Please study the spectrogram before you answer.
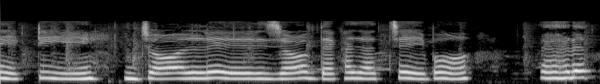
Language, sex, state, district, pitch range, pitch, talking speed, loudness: Bengali, female, West Bengal, Malda, 260-285 Hz, 270 Hz, 80 wpm, -12 LUFS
